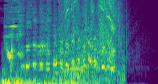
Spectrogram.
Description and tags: A wee transformer sound
design, robotic, metal, factory, industrial, robot, mechanical, machine, sound, machinery, transformer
